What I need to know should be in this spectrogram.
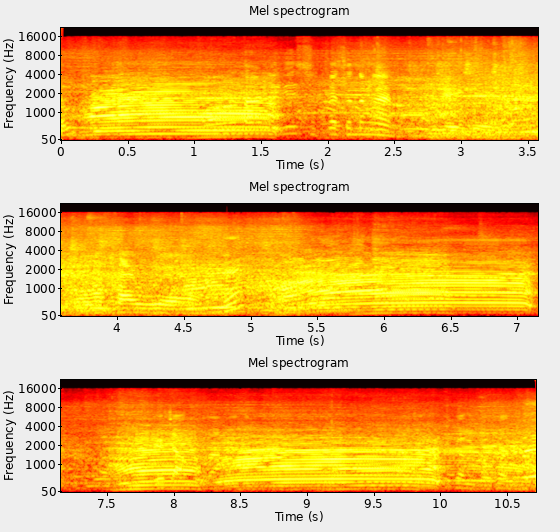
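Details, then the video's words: Crossbred Simmental calf mooing: long, loud, harmonic bawls with slightly rising then falling pitch, three main calls in about eleven seconds, separated by short pauses and overlapping one another. "Suara sapi Lucune Pol - Sapi Pedet Simental Campuran"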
